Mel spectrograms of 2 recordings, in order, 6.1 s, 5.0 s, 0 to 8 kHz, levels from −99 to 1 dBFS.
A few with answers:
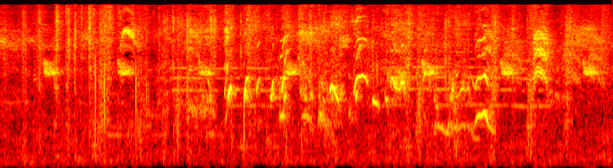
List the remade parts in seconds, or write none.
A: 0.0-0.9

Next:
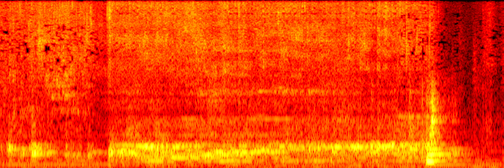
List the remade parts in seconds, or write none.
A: 1.0-4.0

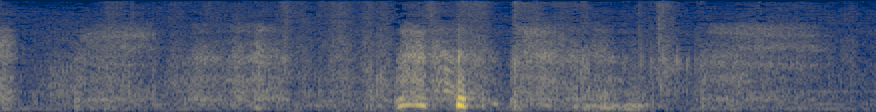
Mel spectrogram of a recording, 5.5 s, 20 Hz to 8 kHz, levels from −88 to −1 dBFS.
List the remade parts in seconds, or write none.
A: 0.4-1.0

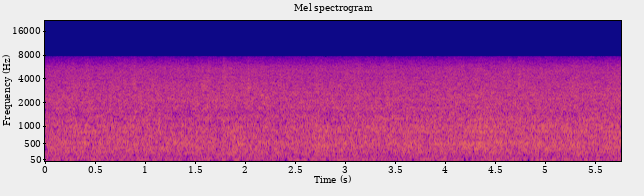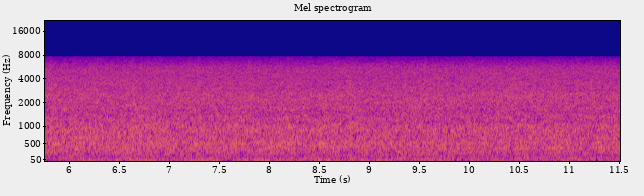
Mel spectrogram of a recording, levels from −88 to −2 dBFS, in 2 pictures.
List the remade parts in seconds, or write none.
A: 0.0-9.3; 9.9-11.5

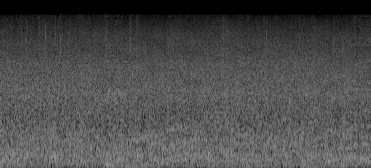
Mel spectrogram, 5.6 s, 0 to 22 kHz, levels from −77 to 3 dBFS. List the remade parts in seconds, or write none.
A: 1.3-3.7; 4.7-5.6

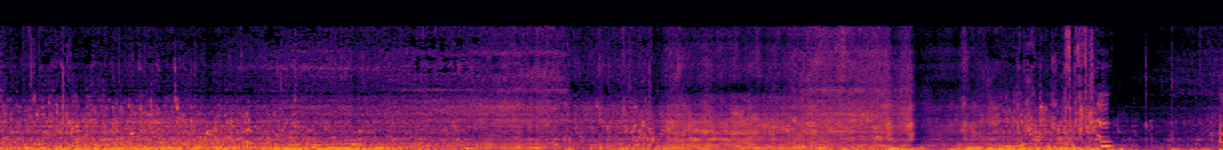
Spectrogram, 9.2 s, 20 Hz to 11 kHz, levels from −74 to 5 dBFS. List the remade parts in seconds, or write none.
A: 3.6-4.1; 5.0-7.5

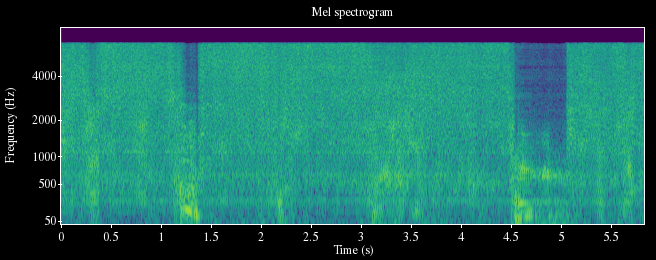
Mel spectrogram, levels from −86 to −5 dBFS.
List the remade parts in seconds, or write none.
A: 0.0-5.8

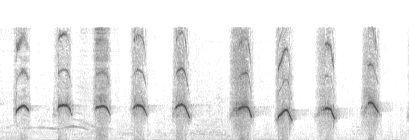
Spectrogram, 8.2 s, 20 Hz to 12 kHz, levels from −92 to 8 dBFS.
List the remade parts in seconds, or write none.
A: 0.0-0.6; 1.6-2.4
